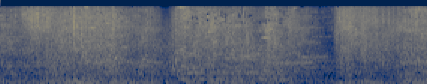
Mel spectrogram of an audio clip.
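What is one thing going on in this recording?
Blows and explosions thud in quick succession.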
